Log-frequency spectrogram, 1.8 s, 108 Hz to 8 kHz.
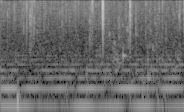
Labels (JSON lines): {"label": "biophony, midshipman", "recorder": "SoundTrap 500"}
